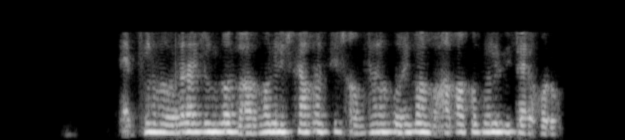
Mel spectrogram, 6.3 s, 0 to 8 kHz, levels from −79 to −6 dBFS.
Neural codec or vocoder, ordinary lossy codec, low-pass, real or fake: codec, 16 kHz, 1 kbps, FreqCodec, smaller model; AAC, 16 kbps; 7.2 kHz; fake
